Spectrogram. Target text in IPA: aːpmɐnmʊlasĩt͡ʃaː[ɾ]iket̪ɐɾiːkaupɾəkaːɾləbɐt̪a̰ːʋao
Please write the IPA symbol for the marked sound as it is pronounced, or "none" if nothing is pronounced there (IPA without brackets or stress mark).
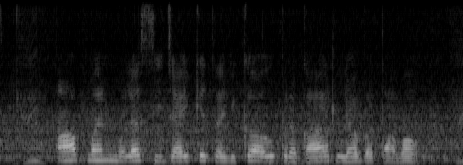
none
